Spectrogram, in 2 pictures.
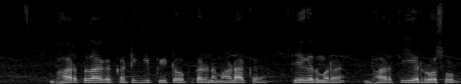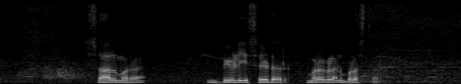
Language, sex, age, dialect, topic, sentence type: Kannada, male, 56-60, Dharwad Kannada, agriculture, statement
